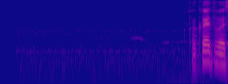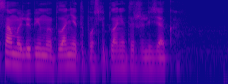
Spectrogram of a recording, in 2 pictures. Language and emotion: Russian, neutral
